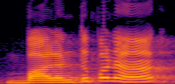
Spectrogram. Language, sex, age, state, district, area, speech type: Goan Konkani, female, 60+, Goa, Canacona, rural, spontaneous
